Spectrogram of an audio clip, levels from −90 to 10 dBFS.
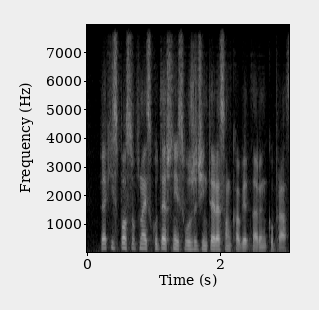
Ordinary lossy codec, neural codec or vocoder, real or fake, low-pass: none; codec, 16 kHz, about 1 kbps, DyCAST, with the encoder's durations; fake; none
